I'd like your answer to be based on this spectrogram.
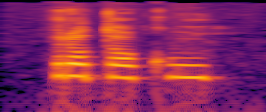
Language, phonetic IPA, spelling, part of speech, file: Polish, [prɔˈtɔkuw], protokół, noun, Pl-protokół.ogg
